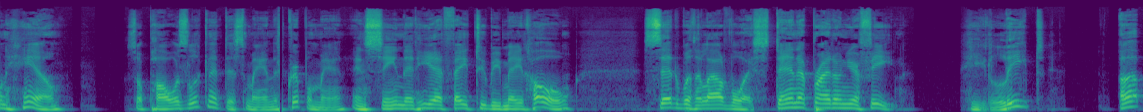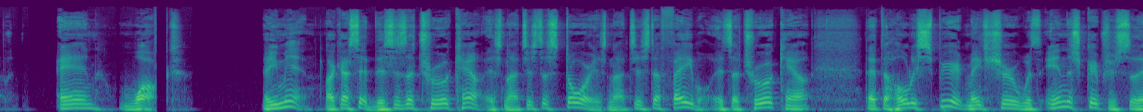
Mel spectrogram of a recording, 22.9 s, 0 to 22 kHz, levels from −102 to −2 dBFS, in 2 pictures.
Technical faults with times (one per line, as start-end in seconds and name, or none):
2.77-2.84 wireless microphone squelch dropout
12.96-13.11 wireless microphone squelch dropout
